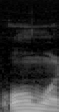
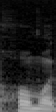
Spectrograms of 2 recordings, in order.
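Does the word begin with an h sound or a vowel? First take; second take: vowel; h sound. First: The word begins directly with a vowel. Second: The word begins with an h sound. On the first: The speaker calls it right. "H を発音しませんのでホモではなくオモになります" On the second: The speaker calls it wrong. "H を発音しませんのでホモではなくオモになります"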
